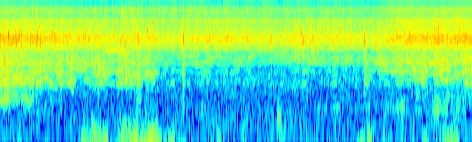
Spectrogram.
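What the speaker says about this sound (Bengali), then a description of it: "মাছ ভাজা তেলে জিরে ফোড়ন," Cumin seeds and chopped onion sizzling in oil left over from frying fish, a steady close hiss of frying with a few faint stirring knocks.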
